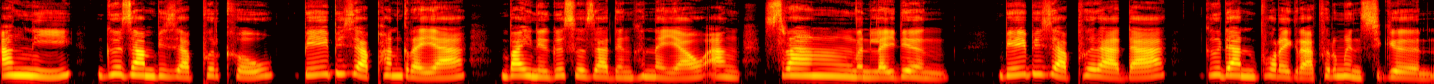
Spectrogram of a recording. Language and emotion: Bodo, happy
